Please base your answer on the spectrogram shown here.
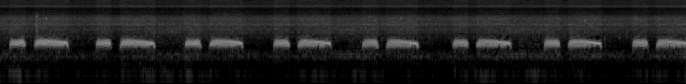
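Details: Decoy pigeon with a very loud coo delivers a long regular run of paired notes, a brief coo followed by a longer slightly falling one, repeated roughly every second for over eight seconds.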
